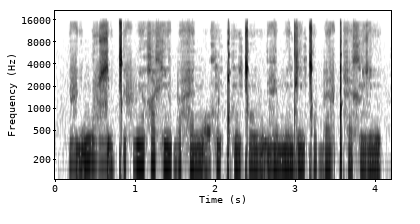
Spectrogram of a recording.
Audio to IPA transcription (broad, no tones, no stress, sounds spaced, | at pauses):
v ḭ ŋ u v ɮ ḭ ǀ i f β ĩ χ ɛ x ĩ v b ɜ h ɛ ŋ ɔ̰ x ũ ǃʰ ũ ǀ ɔ̃ β ṵ vʲ ʌ m ĩ d ɣ ĩ ǀ ʊ b ɛ v ǃʰ ɛ x ə̃ ɮ ĩ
